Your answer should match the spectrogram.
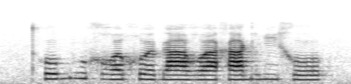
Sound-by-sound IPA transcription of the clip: t̪ʰobʱuxʁʷɜ χʷœɡaːʁʷaːx aɡʱiː xo

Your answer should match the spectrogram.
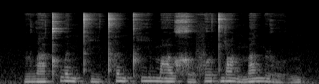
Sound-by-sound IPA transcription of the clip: ɻwä˧˥kʰwə˥˩n t̪ʰi˨˩ t̪ʰə˥˩npʰi˥ mɑ˥ʊ̯ xɤ˨˩fɤ˥˧t̪jɑ˥˩ŋma˥n ɻʊ˨˩˦ŋ

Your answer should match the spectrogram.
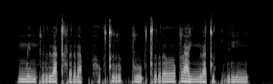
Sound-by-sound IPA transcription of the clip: me˧nprɯ˧a̯kʰra˨˩p̚ ho˦˥k̚tru˥˩k̚plu˨˩ʔ trɤː˦˥pla˧j nɯ˧a̯tu˨˩k̚ri˧n

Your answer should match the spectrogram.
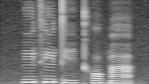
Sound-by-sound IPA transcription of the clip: ĩ˦t͡sĩ˦tiː˨ kʰɔ˨ k͡pã˨

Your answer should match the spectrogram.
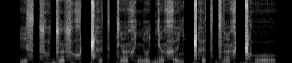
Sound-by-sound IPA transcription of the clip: i˩˧˩s t͡so̤˩˧˩d͡zũ˥˨s o̤˥˨xǁʰɘ˩˧˩t͡s cɐ̃ː˩˧˩xɲɔ˩˧˩ɟɐ̃˩˧˩ xɐ˩˧˩ʎǁʰɘ˥˨t͡s d͡zã˩˧˩xɡ͡ǁoː˩˧˩

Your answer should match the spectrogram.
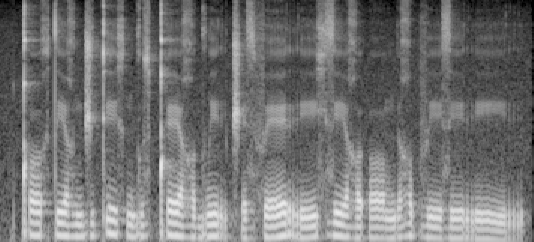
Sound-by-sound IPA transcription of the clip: ǃʰɔːxteːʁnd͡ʒɨ kʼeːxŋɡuz ǃʰɛːʁoɡwer t͡ʃʼɛzfɛː reːx zeːʁoʔɔːŋɨ ʁupveːzeːreːr

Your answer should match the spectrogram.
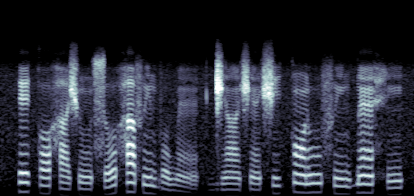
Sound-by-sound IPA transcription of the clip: e˦kɔ˧ha˨ʃũ˨ so˨˦ha˦fĩ˧ bo˨ wɛ̃˨ | d͡ʒã˨ʃɛ̃˨ ʃi˧kɔ̃˦ɾu˦ fĩ˧ɡ͡bɛ̃˦ hĩ˧

